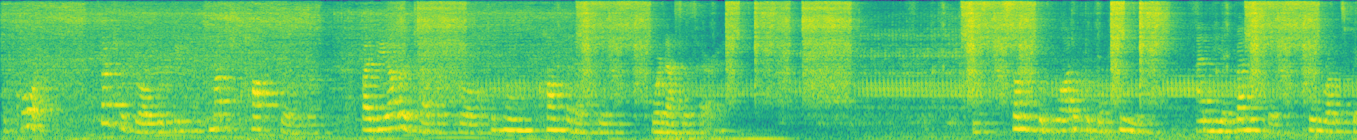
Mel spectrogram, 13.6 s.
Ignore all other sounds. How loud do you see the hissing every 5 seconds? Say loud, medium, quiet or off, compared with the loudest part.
medium, loud, loud.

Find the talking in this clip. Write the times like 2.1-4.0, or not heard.
0.0-7.2, 9.7-13.5.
